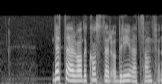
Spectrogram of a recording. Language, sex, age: Norwegian, female, 26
